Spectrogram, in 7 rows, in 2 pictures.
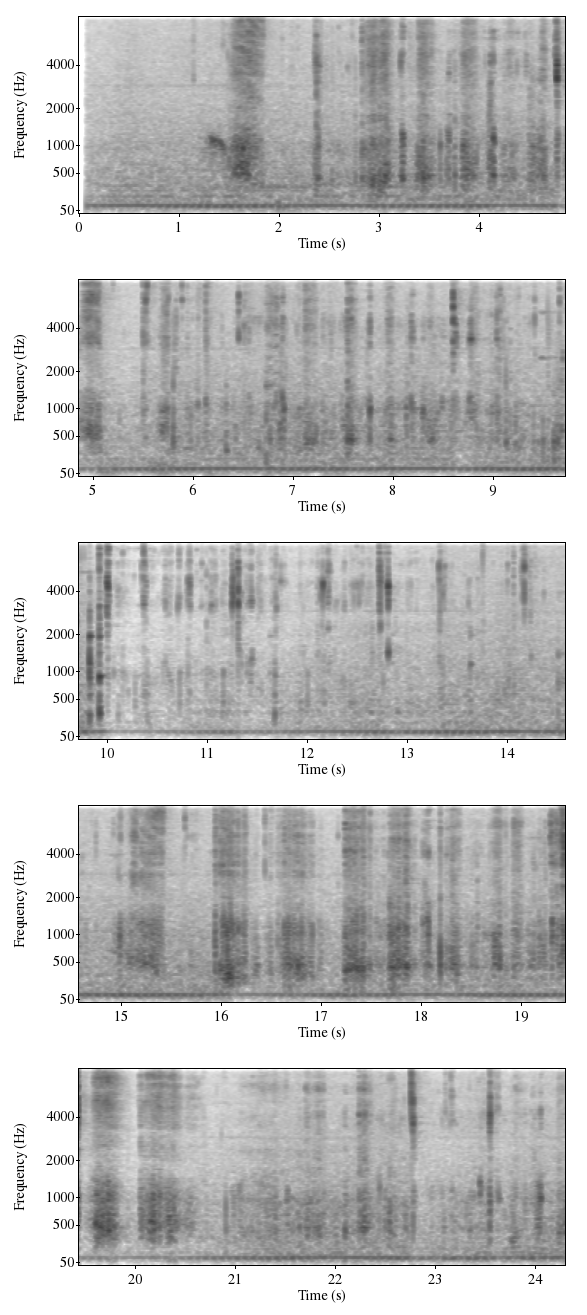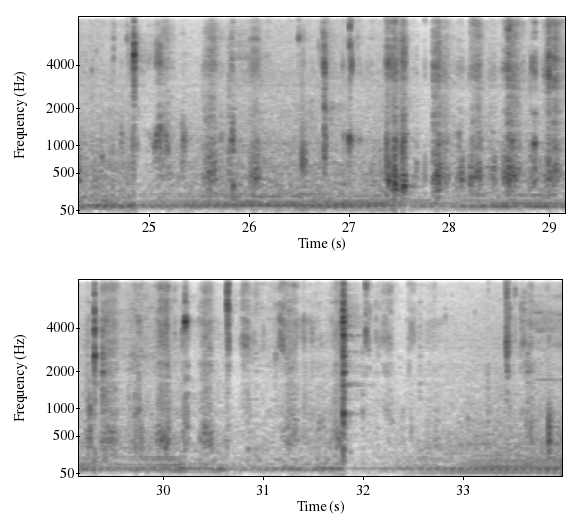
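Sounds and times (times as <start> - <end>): steady low hum: 0.1 - 33.9
noodles being chewed: 1.2 - 33.9
crispy pork skin crunching: 21.6 - 33.9.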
